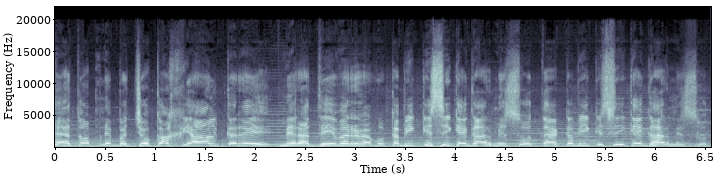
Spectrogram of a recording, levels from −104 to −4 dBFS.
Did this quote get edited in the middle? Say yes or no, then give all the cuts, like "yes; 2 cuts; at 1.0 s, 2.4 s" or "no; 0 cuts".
yes; 1 cut; at 2.2 s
